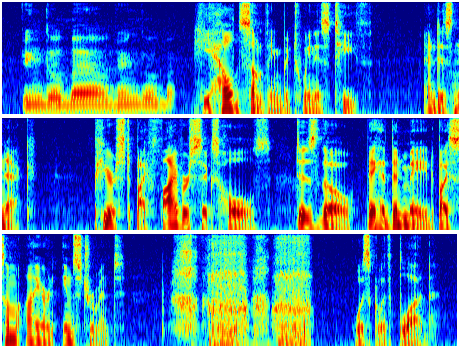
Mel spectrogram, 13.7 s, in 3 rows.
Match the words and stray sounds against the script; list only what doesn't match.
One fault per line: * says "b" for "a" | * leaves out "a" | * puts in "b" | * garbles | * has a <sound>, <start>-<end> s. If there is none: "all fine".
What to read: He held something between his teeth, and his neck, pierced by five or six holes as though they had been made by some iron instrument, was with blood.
* has a sigh, 0.2-1.7 s
* has a breath, 10.7-12.3 s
